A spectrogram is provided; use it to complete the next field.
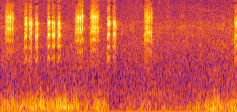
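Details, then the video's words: Kerakbasi alis hitam, or sedge warbler, giving tembakan variasi song: a handful of quick buzzy chattering notes in pairs and triplets, then a pause and a few isolated chips. "kicau tembakan variasi sedge warbler"kerakbasi alis hitam""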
